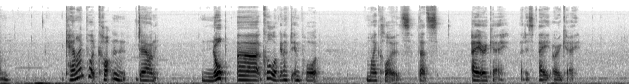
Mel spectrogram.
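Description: A young woman talks casually into a close microphone, in short bursts.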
